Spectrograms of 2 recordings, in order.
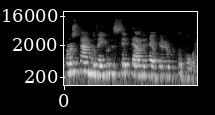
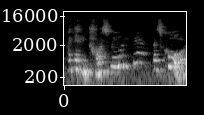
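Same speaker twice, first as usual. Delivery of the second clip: high-pitched, marveling question; retold girlish wonder; amazed; 8 semitones higher than usual. Retold amazement at daddy's trust.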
